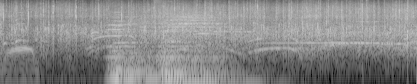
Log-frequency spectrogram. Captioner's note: cheering, applause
